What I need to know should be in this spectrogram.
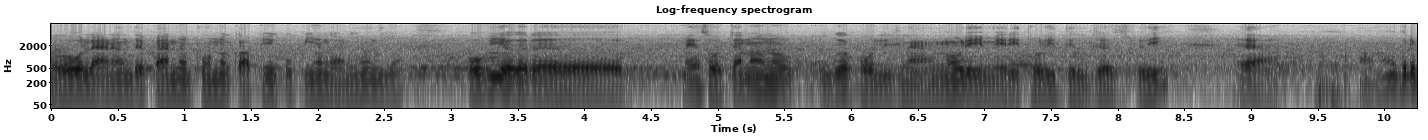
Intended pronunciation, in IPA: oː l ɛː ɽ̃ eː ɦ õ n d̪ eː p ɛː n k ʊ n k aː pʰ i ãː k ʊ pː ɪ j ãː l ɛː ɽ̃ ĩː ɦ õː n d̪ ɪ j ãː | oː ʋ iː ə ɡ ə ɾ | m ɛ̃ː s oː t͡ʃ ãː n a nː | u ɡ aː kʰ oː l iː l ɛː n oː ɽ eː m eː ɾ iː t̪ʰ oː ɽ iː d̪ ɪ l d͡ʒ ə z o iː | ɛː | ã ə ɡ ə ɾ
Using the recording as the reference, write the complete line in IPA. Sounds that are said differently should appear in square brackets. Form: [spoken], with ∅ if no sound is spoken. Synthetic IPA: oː l ɛː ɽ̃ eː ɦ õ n d̪ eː p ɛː n [p] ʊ n k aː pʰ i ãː k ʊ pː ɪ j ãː l ɛː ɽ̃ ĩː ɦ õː n d̪ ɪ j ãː | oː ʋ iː ə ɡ ə ɾ | m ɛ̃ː s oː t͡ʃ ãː n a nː | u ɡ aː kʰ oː l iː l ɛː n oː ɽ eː m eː ɾ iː t̪ʰ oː ɽ iː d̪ ɪ l d͡ʒ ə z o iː | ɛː | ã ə ɡ ə ɾ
